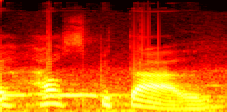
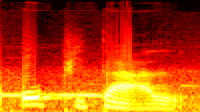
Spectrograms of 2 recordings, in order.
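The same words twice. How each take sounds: First: Hospital with the S sounded and a full final "tal"; Spanish-style hospital, clear vowels in each syllable; Spanish pronunciation. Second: Hôpital begun straight on the O, no H sound; French hôpital with the H and S left out; silent H. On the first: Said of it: "But in Spanish". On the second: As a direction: say hôpital the French way, "o-pee-tal". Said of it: "it is a silent H". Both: Shown as a demonstration.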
